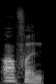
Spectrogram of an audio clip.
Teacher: nhưng mà thường thường thì đọc bỏ âm T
